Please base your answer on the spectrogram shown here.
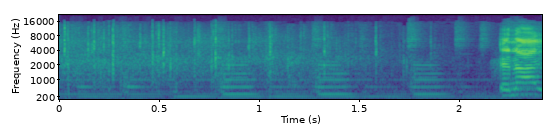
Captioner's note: applause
